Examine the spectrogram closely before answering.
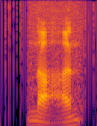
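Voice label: "nan", Chinese, third tone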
